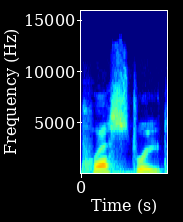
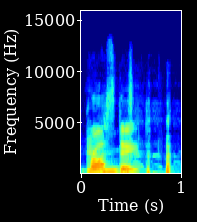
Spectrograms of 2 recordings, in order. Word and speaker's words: prostate: said it right because I hear a lot of prostrate and prostrate something different it's something different that's when you're flat on the ground exact prostate is what we're talking about today um and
